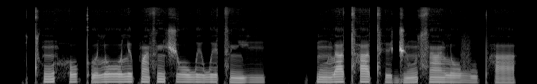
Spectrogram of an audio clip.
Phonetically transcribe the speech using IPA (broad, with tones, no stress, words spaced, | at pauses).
tʰũ˨˦ ho˨˦ kʼʊ˨loː˦ lɪ˦pã˦˨sĩ˦ ʃoː˦wɪ˦ wɪ˦t͡sĩ˨ji˦ | k͡pũ˨la˦tʰa˦tʰɪ˨ d͡ʒũ˨˦sã˦ lo˦ vu˨pʰa˨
